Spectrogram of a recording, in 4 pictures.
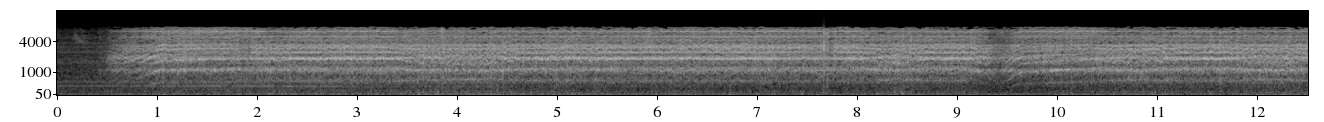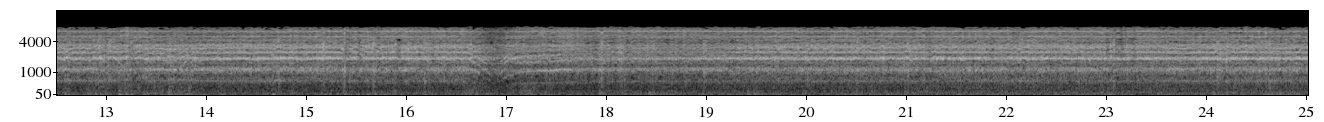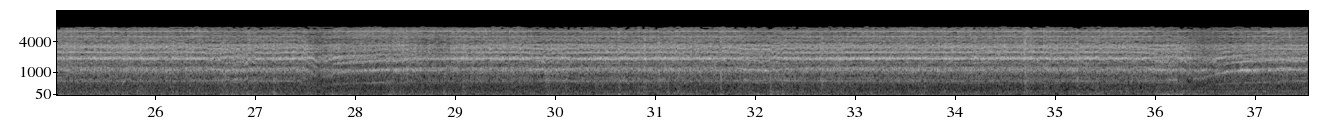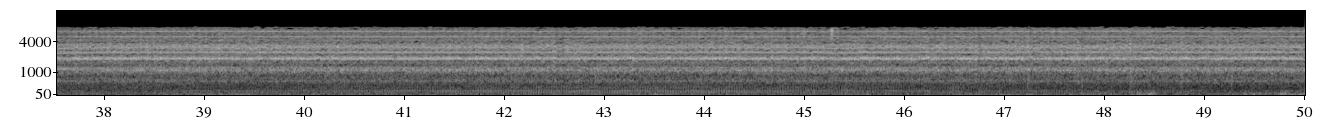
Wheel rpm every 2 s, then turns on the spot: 50, 160, 160, 160, 130, 150, 160, 160, 130, 160, 160, 160, 160, 150, 150, 160, 160, 160, 130, 160, 160, 160, 160, 160, 160.
none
